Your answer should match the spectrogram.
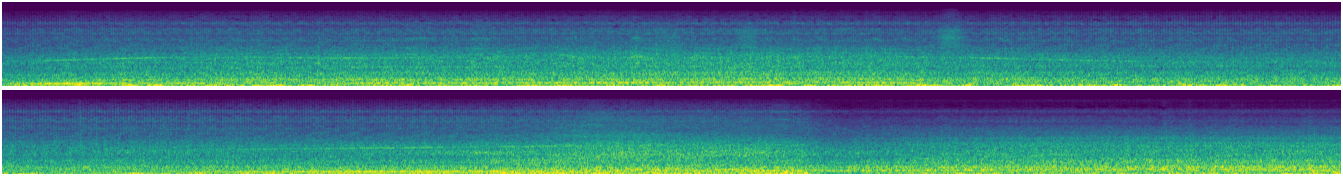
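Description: Lyric Graffiti e-bike's electric motor whining under way, its pitch slowly rising and falling with speed, over a steady hum and rush of tyre and wind noise.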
